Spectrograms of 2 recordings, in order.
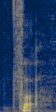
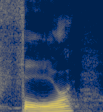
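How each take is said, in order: First: The vowel in the word is reduced. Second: The vowel in the word is full. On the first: The speaker calls it right. "we tend to say" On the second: The speaker calls it wrong. "We don't tend to say"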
